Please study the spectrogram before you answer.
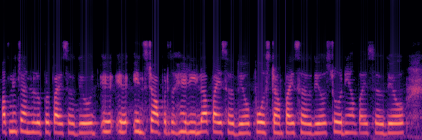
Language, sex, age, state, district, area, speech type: Dogri, female, 18-30, Jammu and Kashmir, Samba, rural, spontaneous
